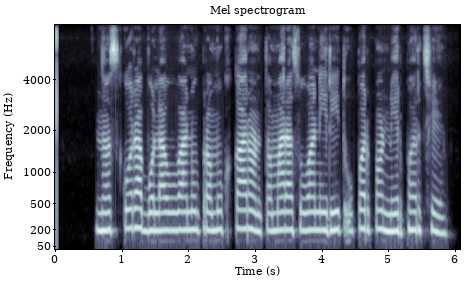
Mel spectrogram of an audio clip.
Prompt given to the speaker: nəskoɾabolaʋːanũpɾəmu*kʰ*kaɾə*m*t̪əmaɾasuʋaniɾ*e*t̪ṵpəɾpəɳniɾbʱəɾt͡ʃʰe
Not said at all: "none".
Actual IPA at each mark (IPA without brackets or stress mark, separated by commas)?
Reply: kʰ, ɳ, i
